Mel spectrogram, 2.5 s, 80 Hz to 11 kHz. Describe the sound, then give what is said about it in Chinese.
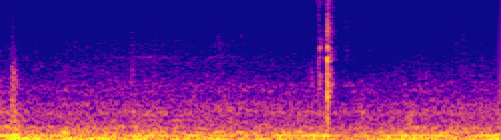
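An Audi Q7's 3.0T V6 engine pulls in S mode with a deep, steady drone that stays low and even, broken only by a couple of brief high ticks. “S 档还是不错的啊，这毕竟是一台百万级别的奥迪 3.0T V6 的发动机啊，你挂上 S 档还是不错的。”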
